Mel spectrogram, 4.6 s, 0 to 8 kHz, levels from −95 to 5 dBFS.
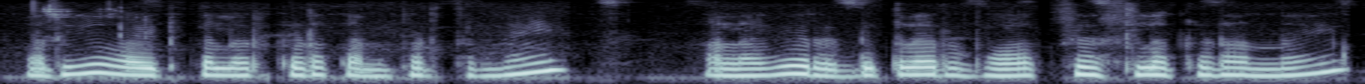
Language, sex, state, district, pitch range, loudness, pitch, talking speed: Telugu, female, Andhra Pradesh, Annamaya, 205-230 Hz, -15 LUFS, 215 Hz, 160 wpm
